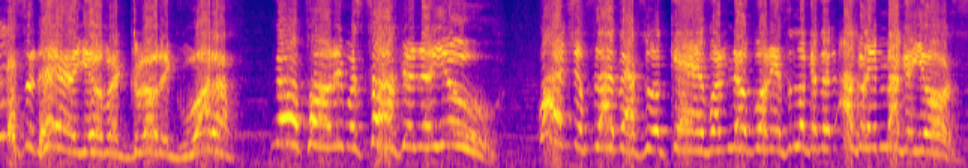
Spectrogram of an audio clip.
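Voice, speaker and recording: A man shouts in a put-on character voice. Faint music plays in the background. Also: fairly quick pace. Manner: boisterous, loud bragging.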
